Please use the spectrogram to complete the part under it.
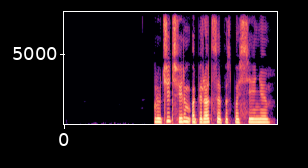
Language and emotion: Russian, neutral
